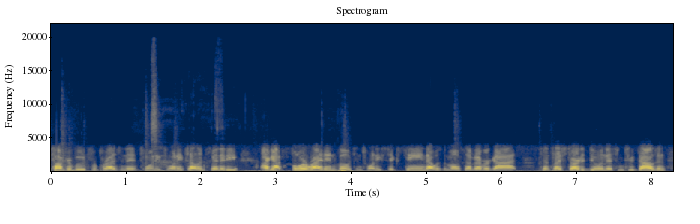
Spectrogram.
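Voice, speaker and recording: A man's voice: on the high side, steady tone, brisk, dry recording. A man talking as a podcast guest, giving emphatic, opinionated rants in slangy conversational speech. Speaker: podcast guest, musician and writer. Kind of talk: animated ranting conversation. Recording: thin phone-like line.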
